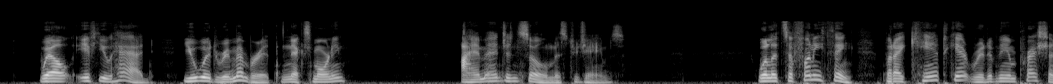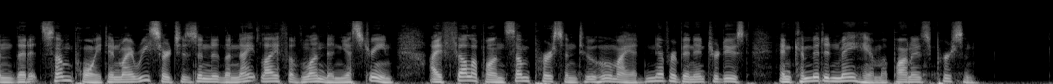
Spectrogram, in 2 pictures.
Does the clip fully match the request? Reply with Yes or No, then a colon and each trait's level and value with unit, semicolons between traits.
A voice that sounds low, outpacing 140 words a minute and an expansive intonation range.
Yes: low, 125 Hz; average, 170 wpm; wide, 6.2 semitones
